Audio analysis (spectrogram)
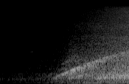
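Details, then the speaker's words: Aluminum-frame CNC machine after straight racks and gears were replaced with helical ones, gantry speeding from 10 to 30 m/min: smooth rising whir settling to an even hiss, no gear clatter; quiet, normal rack drive. "as you can hear almost all mechanical noise is gone and the Machine is smoother this also means that we can run the machine at higher speeds without much mechanical noise"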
